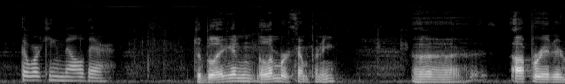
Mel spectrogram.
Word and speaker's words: Blagan: Now, looking at your book here, the Blagan or Blagen, how do you pronounce it?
